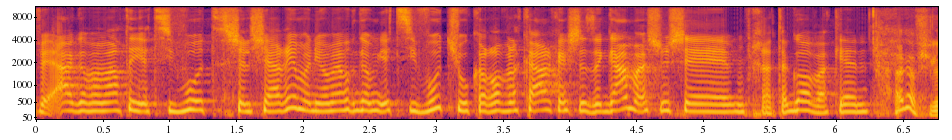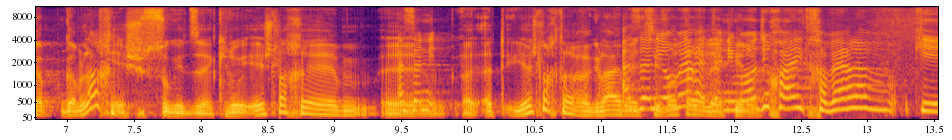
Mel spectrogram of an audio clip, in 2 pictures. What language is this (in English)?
Hebrew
